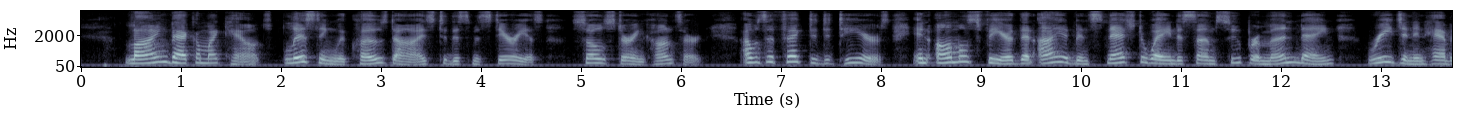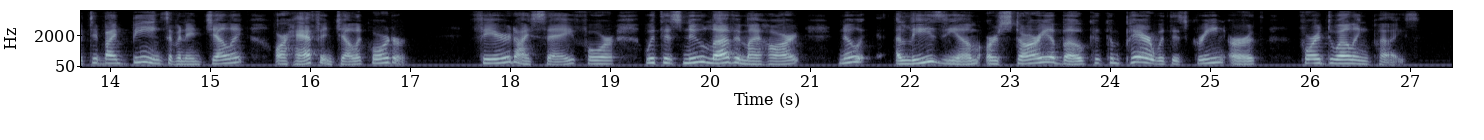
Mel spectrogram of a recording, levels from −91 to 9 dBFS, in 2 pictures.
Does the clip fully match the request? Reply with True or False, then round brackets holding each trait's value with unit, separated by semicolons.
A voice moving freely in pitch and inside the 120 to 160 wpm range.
True (6.1 semitones; 150 wpm)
